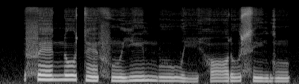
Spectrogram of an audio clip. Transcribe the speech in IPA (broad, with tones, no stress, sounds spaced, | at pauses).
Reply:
f ɛ˦ n o˦ t ɛ̃˧ f ũ˧ j ĩ˦ m u˧ w i˨ h ɔ˧ ɾ u˦ s ĩ˧ ɡ ũ˧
